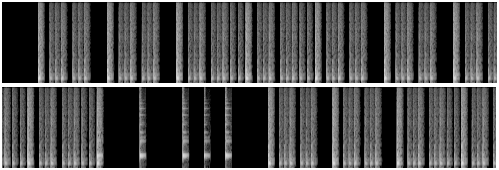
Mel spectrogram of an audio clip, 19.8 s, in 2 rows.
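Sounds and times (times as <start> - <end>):
double ratamacue snare drum rudiment: 0.7 - 11.9, 15.2 - 19.7.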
